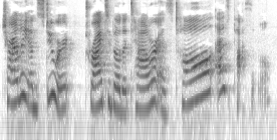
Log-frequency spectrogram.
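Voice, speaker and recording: A woman's voice: high-pitched, animated, a little slow, pushed and bright. A woman teacher reading a picture book aloud to young children, explaining things simply and speaking to them directly as friends.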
